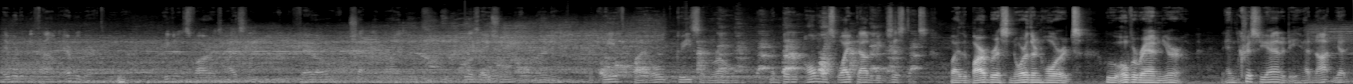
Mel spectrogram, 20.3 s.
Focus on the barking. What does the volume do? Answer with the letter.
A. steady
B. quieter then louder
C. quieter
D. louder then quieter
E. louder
E.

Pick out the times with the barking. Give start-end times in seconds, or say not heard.
6.0-13.8.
